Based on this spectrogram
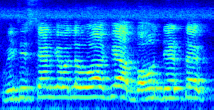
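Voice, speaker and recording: Male teacher, high voice, echoey classroom heard from a distance, drilling spelling and pronunciation. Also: flat delivery, moderate pace, fairly bright tone. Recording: echoey room, mic far off, faint noise.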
